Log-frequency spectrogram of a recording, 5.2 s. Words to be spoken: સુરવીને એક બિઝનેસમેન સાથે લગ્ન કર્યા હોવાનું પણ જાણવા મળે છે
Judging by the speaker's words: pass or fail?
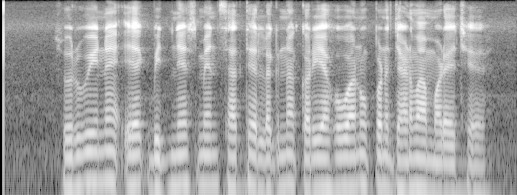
pass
